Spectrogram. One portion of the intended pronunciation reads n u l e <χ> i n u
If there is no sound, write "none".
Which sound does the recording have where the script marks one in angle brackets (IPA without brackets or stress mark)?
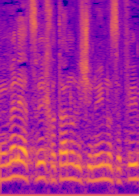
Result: ʃ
